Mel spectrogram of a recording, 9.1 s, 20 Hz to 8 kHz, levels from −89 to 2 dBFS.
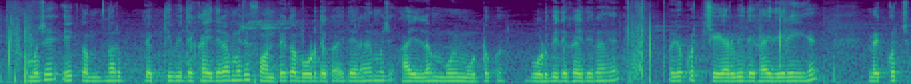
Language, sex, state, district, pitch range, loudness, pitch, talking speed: Hindi, male, Bihar, Katihar, 135-150 Hz, -19 LUFS, 140 Hz, 265 wpm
